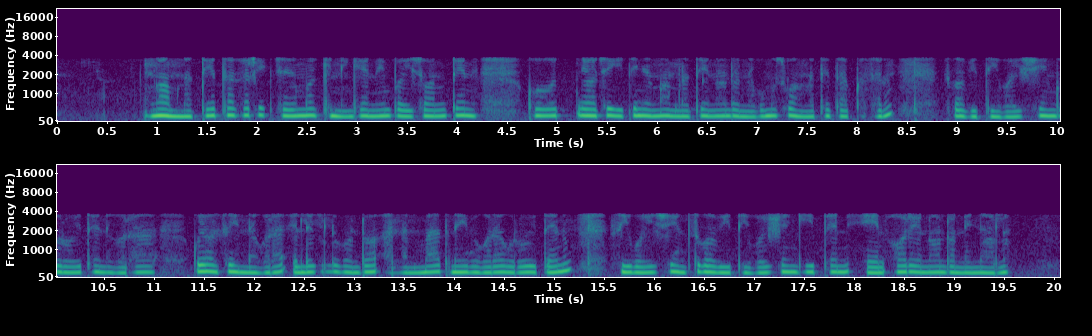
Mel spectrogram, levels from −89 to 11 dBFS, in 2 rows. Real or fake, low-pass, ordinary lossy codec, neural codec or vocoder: real; 3.6 kHz; none; none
